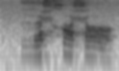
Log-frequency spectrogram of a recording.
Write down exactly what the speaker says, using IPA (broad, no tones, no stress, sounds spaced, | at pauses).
ɦ ɵ ħ x ɔ ħ ɔ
